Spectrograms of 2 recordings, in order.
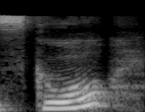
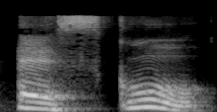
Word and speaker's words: school: by um a consonant they pronounce it with an e before for example school a school and that's not correct because the sound it's s Thank you.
